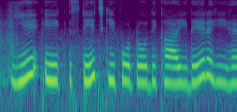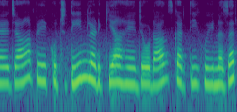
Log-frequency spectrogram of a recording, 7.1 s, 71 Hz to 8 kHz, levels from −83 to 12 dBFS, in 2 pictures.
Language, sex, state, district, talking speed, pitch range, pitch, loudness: Hindi, female, Rajasthan, Jaipur, 175 wpm, 240-270 Hz, 250 Hz, -13 LUFS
